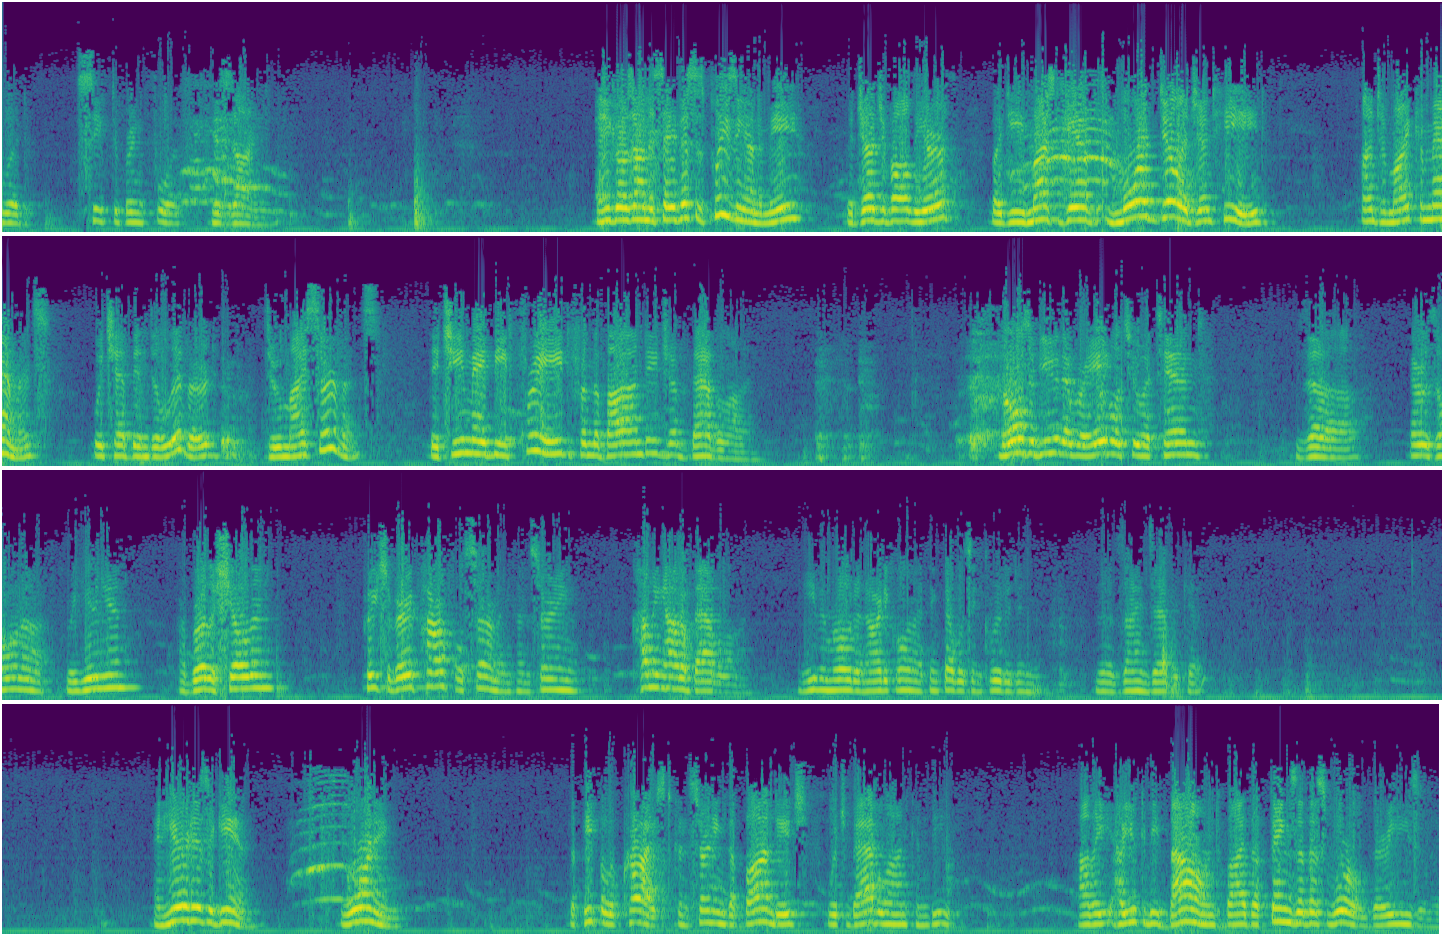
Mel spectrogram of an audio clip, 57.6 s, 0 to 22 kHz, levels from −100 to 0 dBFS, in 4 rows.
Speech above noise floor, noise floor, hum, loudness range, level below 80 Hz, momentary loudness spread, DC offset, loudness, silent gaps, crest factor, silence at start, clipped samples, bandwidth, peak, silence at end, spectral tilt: 29 dB; -40 dBFS; none; 10 LU; -38 dBFS; 16 LU; under 0.1%; -11 LUFS; none; 12 dB; 0 s; under 0.1%; 11 kHz; 0 dBFS; 0 s; -6 dB/octave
